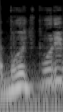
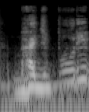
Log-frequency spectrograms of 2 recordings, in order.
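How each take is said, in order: First: "भोजपुरी" with a clear full "ओ" in the first syllable; correct pronunciation. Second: "भजपुरी" with a short "अ" in place of "ओ", rising; mocking mispronunciation. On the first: Shown as a demonstration. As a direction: say it right: "भोजपुरी". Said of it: "भोजपुरी बोल". ("भोजपुरी" का सही उच्चारण) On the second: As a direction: mimic his wrong "भजपुरी". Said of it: "तुझे भोजपुरी बोलना नहीं आता". ("भजपुरी" का नकली गलत उच्चारण)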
